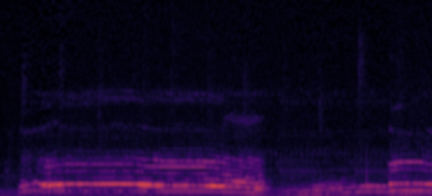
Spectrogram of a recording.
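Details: Hokuro faces off against a black-and-white cat in a third fight between the two domestic cats: a sustained, steady wailing howl lasting about three seconds, dipping at its end, then a rising moan and another held yowl.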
